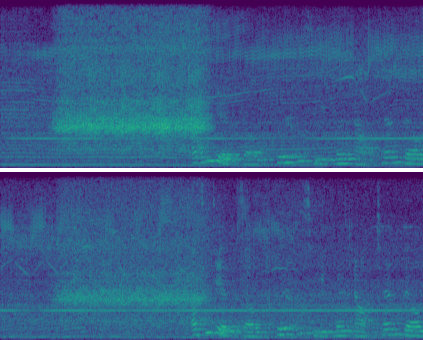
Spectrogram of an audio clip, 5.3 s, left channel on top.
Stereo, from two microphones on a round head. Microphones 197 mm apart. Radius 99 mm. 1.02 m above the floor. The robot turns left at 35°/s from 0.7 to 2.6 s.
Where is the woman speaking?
35° right (ahead or behind), 6 m; by 5.3 s 25° right (ahead or behind), 6 m.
